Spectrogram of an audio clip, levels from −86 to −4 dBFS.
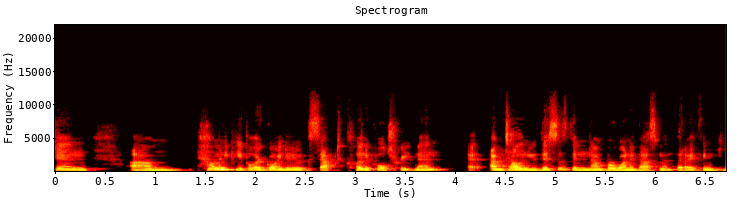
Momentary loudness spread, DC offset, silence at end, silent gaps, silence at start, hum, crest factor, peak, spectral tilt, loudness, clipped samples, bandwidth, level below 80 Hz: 9 LU; under 0.1%; 0 s; none; 0 s; none; 18 dB; -10 dBFS; -6.5 dB/octave; -27 LUFS; under 0.1%; 11 kHz; -62 dBFS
